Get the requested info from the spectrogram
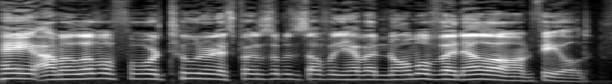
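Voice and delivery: ordinary delivery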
